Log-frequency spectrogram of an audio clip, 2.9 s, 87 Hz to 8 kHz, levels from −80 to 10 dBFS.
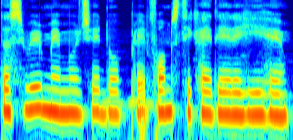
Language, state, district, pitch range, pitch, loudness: Hindi, Arunachal Pradesh, Papum Pare, 205-225 Hz, 215 Hz, -13 LUFS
